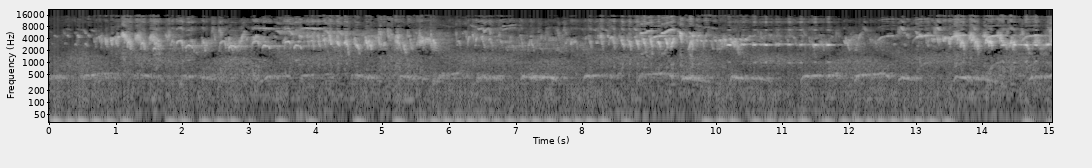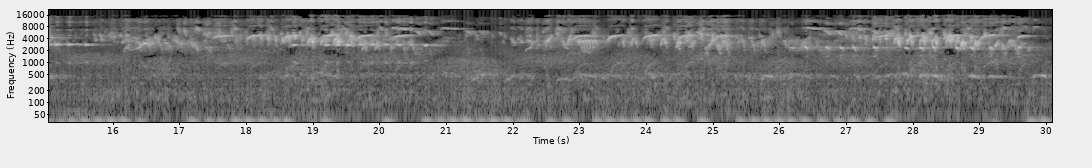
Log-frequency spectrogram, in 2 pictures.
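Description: Songbirds chirping in fast, overlapping trills that swell and fade every few seconds, with a thin held whistle now and then.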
